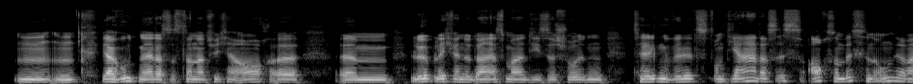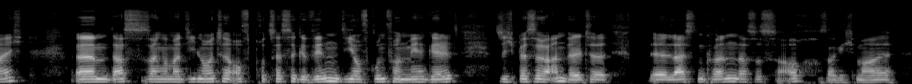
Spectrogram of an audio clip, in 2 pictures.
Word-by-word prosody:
Mhm, 115 0 +3 0.2
mhm. - - -12 0.2
Ja, 125 0 +8
gut, 140 +4 +3
ne, 115 +1 +4
das 120 -1 +1
ist 120 -1 -10
dann 120 - 0
natürlich 115 +1 -2
auch, 120 +2 -2
äh, 115 -1 +1 0.4
ähm, 110 0 +2 0.2
löblich, 135 0 +3
wenn 120 - 0
du 120 - -1
da 120 +1 +2
erstmal 115 -1 0
diese 110 0 -6
Schulden 110 -1 -3 0.2
tilgen 130 -1 +1
willst. 135 +2 -1
Und 125 -2 -4
ja, 145 +4 +2
das 135 -2 -2
ist 150 +1 -7
auch 165 +1 -1
so 140 - -2
'n 130 - +2
bisschen 150 -3 -4
ungerecht, 145 +2 -2 0.5
ähm, 125 0 +7
dass, 130 +2 +1
sagen 125 0 -2
wir 125 - -1
mal, 125 0 0
die 125 +3 -4
Leute 130 +1 +1
oft 130 0 -5
Prozesse 135 +1 -4
gewinnen, 125 +4 +2
die 125 0 0
aufgrund 125 +2 -1
von 125 -3 0
mehr 120 +1 +1
Geld 120 +4 0 0.3
sich 125 -1 -7
bessere 130 -2 +2
Anwälte, 110 -5 +1 0.4
äh, - - 0
leisten 115 +2 +2
können. 125 +3 0
Das 125 -1 -5
ist 120 -1 -10
auch, 140 -8 -6
sage 105 +3 -7
ich 100 - -15
mal, 105 0 -3
125 Hz, 185 wpm, -24 LUFS, 115-135 Hz, 0.5 s, Ja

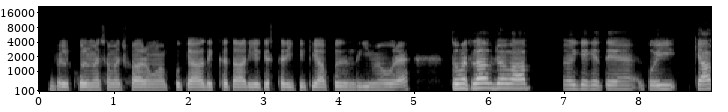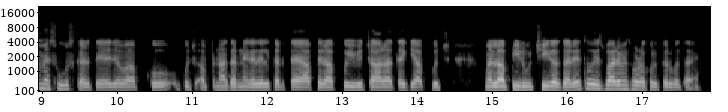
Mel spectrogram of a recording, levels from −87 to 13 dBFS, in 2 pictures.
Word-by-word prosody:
बिल्कुल, 145 -1 +2
मैं 145 0 -1
समझ 145 -1 -4
पा 140 -1 +3
रहा 140 - 0
हूँ 140 0 -5
आपको 135 +2 -5
क्या 140 0 +2
दिक्कत 145 0 -1
आ 140 0 +3
रही 140 0 -1
है 135 - +2
किस 140 +1 0
तरीके 140 0 0
की 150 - 0
आपको 150 +3 0
ज़िंदगी 145 0 -2
में 145 0 -5
हो 145 0 -2
रहा 140 0 +1
है। 160 - -3 0.6
तो 205 -1 +9
मतलब 215 +1 +7
जब 215 0 +5
आप 210 0 +5 0.5
अ, - - -7
क्या 185 0 -1
कहते 175 0 -2
हैं, 175 0 -9
कोई 180 +1 +1 0.3
क्या 190 +1 +4
महसूस 185 -3 -5
करते 140 0 -3
हैं 140 0 -3
जब 145 0 -4
आपको 145 +2 -5 0.2
कुछ 155 -3 -9
अपना 155 +2 -6
करने 145 -1 -3
का 145 0 0
दिल 140 -1 0
करता 140 0 -3
है? 135 - +3
या 135 0 +1
फ़िर 145 +2 -4
आपको 135 +2 -2
ये 145 - 0
विचार 140 0 -1
आता 140 +1 -2
है 140 - -1
कि 145 - -5
आप 140 -1 -2
कुछ 145 0 -6 0.5
मतलब 150 -1 +6
अपनी 160 +4 -1
रुचि 155 +2 -1
का 160 -1 +5
करें। 155 +3 +2
तो 200 +2 +1
इस 185 - 0
बारे 180 -1 +5
में 180 0 -4
थोड़ा 165 -2 +1
खुलकर 150 -2 -4
बताएँ? 130 -2 -8
145 Hz, 220 wpm, -24 LUFS, 140-175 Hz, 0.6 s, तो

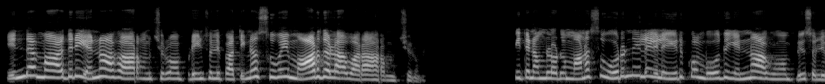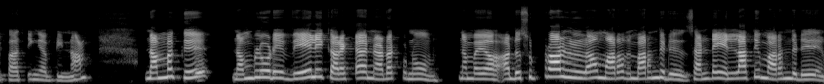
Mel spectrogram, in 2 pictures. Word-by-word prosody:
இந்த 355 +6 0 0.2
மாதிரி 330 +3 +3
என்ன 320 +5 0
ஆக 330 - -3
ஆரம்பிச்சுரும் 265 0 -6
அப்படின்னு 250 +2 -6
சொல்லி 270 -1 -6
பாத்தீங்கன்னா, 290 +9 -2
சுவை 340 +2 0
மாறுதலா 310 0 +6
வர 225 0 -1
ஆரம்பிச்சுரும். 195 -3 -14 0.9
இது 310 - -1
நம்மளோட 280 -1 -4 0.2
மனசு 345 +7 -4
ஒரு 300 - -3
நிலையில 365 -6 0
இருக்கும்போது 305 -3 -5
என்ன 270 +4 -5
ஆகும், 245 -3 -6
அப்படி 230 0 -9
சொல்லி 220 -1 -7
பாத்தீங்க 215 +2 -6
அப்டின்னா! 185 -1 -7 0.8
நமக்கு, 310 +1 +2 0.5
நம்பளுடைய 300 +4 0
வேலை 330 +6 +6
கரெக்ட்டா 255 +3 +4 0.2
நடக்கணும், 250 -2 -3 0.3
நம்ம 265 -1 -3 0.3
அந்த 260 +2 -2
"சுற்றாலலாம் 315 -3 +3
மறந்து 270 +1 0
மறந்துடு, 290 -2 -1 0.2
சண்டை 265 +4 +1
எல்லாத்தையும் 285 +2 +2
மறந்துடு, 245 -2 -2
280 Hz, 135 wpm, -20 LUFS, 255-320 Hz, 0.9 s, மாறுதலா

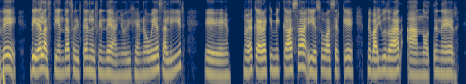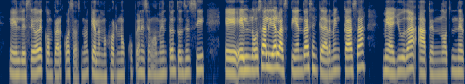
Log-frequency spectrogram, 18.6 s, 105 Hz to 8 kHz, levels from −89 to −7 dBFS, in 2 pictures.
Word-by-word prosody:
de 225 +2 +4 0.2
de 215 +1 +1
ir 210 +1 +5
a - - +7
las 220 -4 +4
tiendas 205 +1 -1
ahorita 205 0 -6
en 215 - -2
el 195 -1 -4
fin 195 -3 -8
de 190 -1 +2
año, 170 0 -6
dije: 175 0 -10
"No 180 +1 -8
voy 205 +3 -1
a 230 - 0
salir, 205 +7 -4 0.4
eh, 170 -3 -2 0.3
me 195 - -6
voy - - +1
a 220 - +3
quedar 195 -3 +5
aquí 205 +3 -2
en 210 - -12
mi 215 - -2
casa, 225 +5 +3
y 205 -1 0
eso 205 +3 -5
va 200 - 0
a - - -2
ser 200 -2 -2
que 200 0 -2 0.3
me 210 - -5
va 190 - +5
a - - +5
ayudar 200 +1 +1
a 175 -1 +3
no 175 0 -8
tener 185 -3 -3 0.3
el 180 -1 -2
deseo 185 +3 0
de 215 0 +2
comprar 175 -2 -6
cosas, 185 0 -7
¿no?, 180 +2 -15
que 190 - 0
a - - +1
lo 170 - -8
mejor 165 +1 -10
no 175 0 -10
ocupe 180 - -14
en - - -7
ese 190 0 -3
momento". 185 +3 -12
Entonces 200 -1 -6
sí, 220 +3 0 0.4
eh, 195 +1 +6
el 215 0 +2
no 215 +1 -2
salir 250 0 +6
a 250 - +8
las 220 -4 +5
tiendas, 220 +4 +2
en 230 -2 -8
quedarme 185 -1 -1
en 215 0 -11
casa 215 +5 +3 0.3
me 205 -1 +3
ayuda 205 +5 +2
a 190 -1 +4
ten 180 -1 -11
no 180 0 -7
tener 200 -1 -7
195 Hz, 235 wpm, -22 LUFS, 180-215 Hz, 0.4 s, a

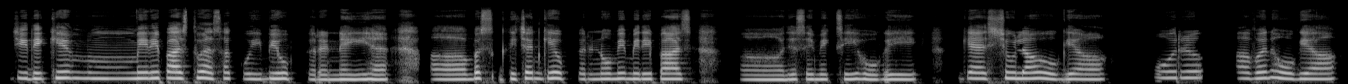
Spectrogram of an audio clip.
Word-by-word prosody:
जी 280 -2 +1
देखिए 270 +3 +3
म 285 -1 -3 0.4
मेरे 280 +1 +5
पास 285 -1 +6
तो 300 - +3
ऐसा 275 -1 +1
कोई 250 -2 -5
भी 265 - +3
उपकरण 230 -4 -1
नहीं 230 +1 +2
है। 225 -1 +3 0.5
अ, - - -7 0.4
बस 280 0 +1 0.2
किचन 270 +2 +1
के 280 +2 +2
उपकरणों 250 -2 -2
में 260 +1 +2
मेरे 255 0 +2
पास 255 0 +3 0.5
अ, - - -11 0.4
जैसे 235 +1 -1
मिक्सी 235 +1 -2
हो 245 -3 0
गई, 230 0 0 0.5
गैस 270 -2 0
चूल्हा 275 -1 +3
हो 275 -3 +2
गया 245 -1 +1 0.8
और 300 0 -3 0.6
अवन 280 +3 -1
हो 280 -4 +1
गया, 250 0 0
255 Hz, 145 wpm, -22 LUFS, 240-275 Hz, 0.8 s, पास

